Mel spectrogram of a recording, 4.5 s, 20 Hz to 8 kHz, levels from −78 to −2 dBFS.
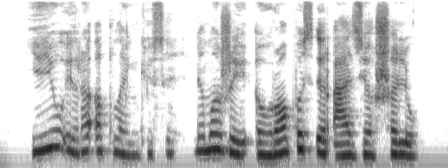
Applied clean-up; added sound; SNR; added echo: none; none; none; none.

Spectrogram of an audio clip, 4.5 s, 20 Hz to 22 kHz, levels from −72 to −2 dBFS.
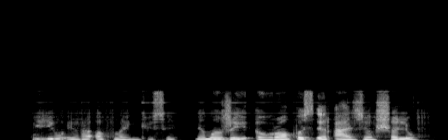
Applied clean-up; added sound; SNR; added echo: neural mask model DeepFilterNet 3.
